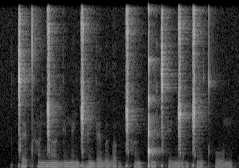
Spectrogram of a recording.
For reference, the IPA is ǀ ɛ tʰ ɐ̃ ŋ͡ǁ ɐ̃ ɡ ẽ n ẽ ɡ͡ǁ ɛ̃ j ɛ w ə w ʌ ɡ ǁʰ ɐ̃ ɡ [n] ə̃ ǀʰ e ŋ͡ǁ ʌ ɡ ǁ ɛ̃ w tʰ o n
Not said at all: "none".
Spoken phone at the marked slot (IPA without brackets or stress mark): ǃ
